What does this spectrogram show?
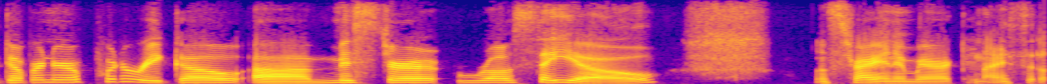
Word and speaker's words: Rosselló: The current governor of Puerto Rico, his name is Ricardo Rosselló, so roll your R's, ladies.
